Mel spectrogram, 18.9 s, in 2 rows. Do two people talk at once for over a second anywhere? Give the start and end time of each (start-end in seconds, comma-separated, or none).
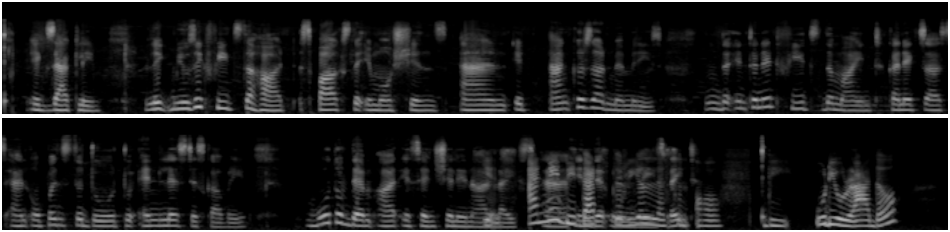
14.3-16.3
